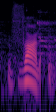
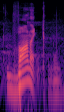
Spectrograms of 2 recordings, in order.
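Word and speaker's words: Vanek: Taylor is Taylor vanck is not pronounced vanic it pronounced vonik vonik got it and keep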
